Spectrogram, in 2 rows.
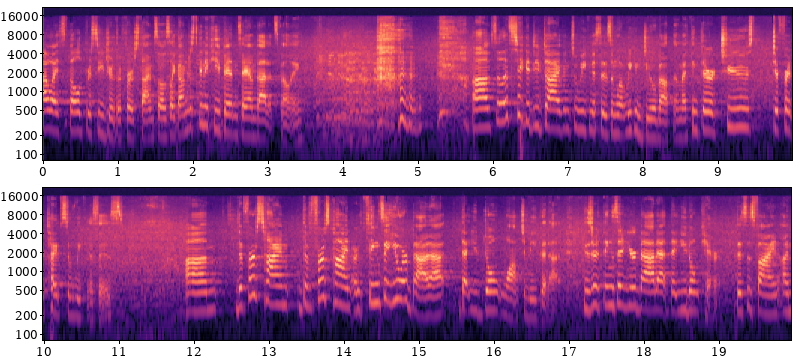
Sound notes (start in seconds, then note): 3.7 laughs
